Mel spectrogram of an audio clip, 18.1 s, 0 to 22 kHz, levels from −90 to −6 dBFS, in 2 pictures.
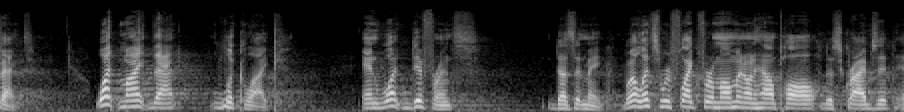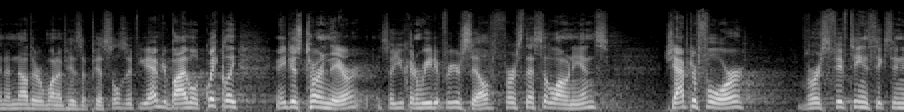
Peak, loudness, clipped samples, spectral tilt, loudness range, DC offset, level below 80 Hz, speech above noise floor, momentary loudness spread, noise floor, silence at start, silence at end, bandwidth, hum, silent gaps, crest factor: -6 dBFS; -26 LUFS; under 0.1%; -5.5 dB/octave; 5 LU; under 0.1%; -60 dBFS; 36 dB; 11 LU; -61 dBFS; 0 s; 0 s; 15 kHz; none; none; 22 dB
